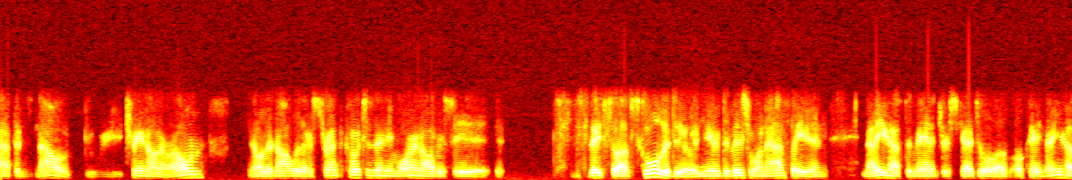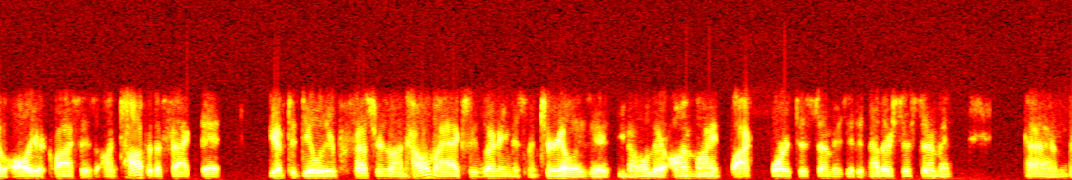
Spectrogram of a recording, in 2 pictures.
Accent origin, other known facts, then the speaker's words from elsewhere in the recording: Canada; moved away; being Canadian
